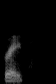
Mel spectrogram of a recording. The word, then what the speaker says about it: Ralph: Like, Ralph? – None. It's pronounced Rafe. – Rafe? Ralph? Rafe? – It's Ralph Fiennes, yeah.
